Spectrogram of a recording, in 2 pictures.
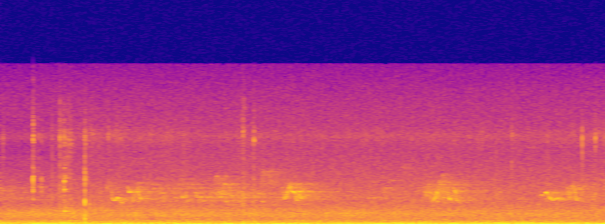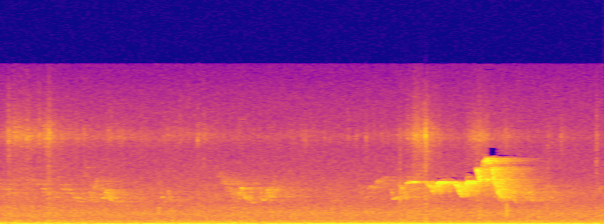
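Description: Birds calling in woodland: short calls repeating every second or so, with a louder call in several steps about ten seconds in, over a steady low background rumble.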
